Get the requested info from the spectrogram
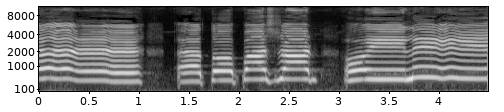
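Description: A young boy singing a Bengali folk song unaccompanied: a long held note that breaks off about a second in, a few short sung syllables with brief pauses between them, then another long held note near the end.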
